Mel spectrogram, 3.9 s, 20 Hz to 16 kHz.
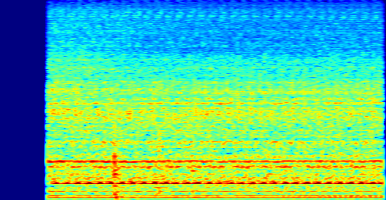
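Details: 2009 Toyota Corolla after water pump replacement (old pump made a mean noise), serpentine belt and alternator refitted: engine catches and settles into smooth even idle, steady hum, no bearing growl or knock; healthy.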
